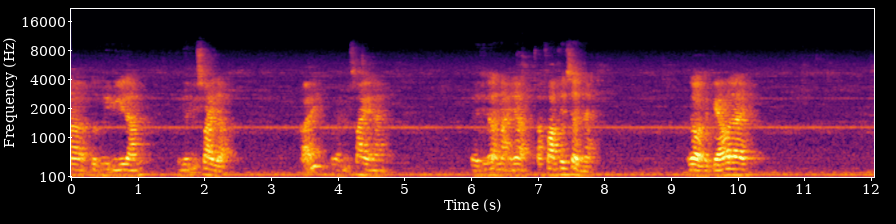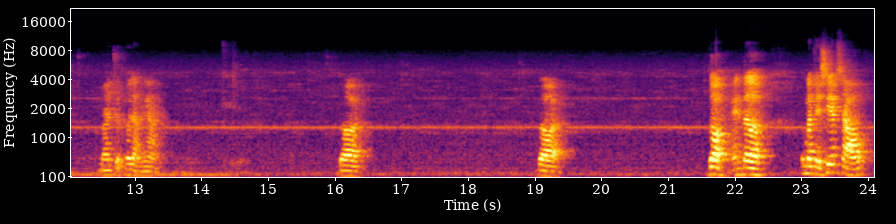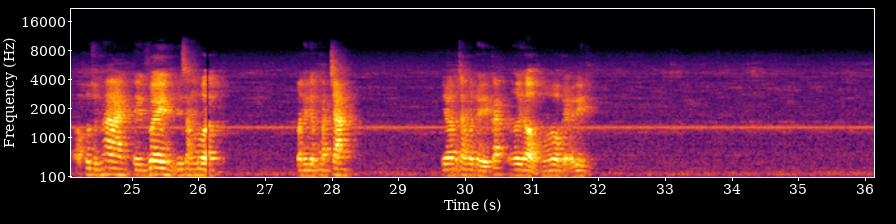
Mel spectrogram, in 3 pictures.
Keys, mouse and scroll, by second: 4.3 ctrl+alt+z, 5.8 Escape, 6.6 right click, 7.8 click, 8.9 click, 11.1 space, 11.2 click, 11.4 space, 12.9 click, 14.6 space, 14.7 click, 14.9 space, 16.9 click, 19.9 click, 22.1 Return, 24.5 Return, 25.2 v, 25.7 click, 29.7 click, 31.7 click, 32.9 click, 35.5 click.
